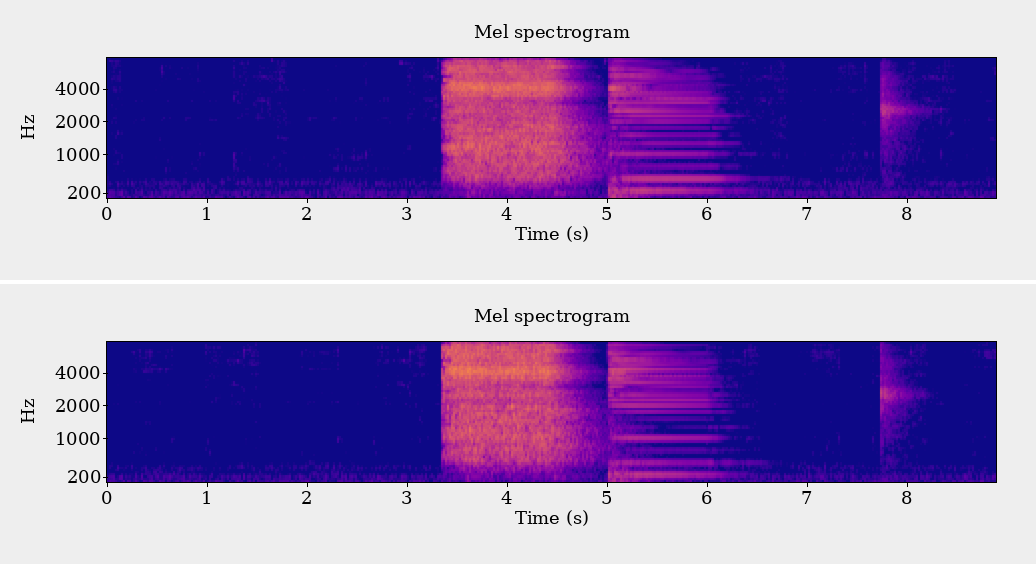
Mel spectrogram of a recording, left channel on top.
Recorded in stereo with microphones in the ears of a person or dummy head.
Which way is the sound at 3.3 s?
40° right (ahead or behind).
